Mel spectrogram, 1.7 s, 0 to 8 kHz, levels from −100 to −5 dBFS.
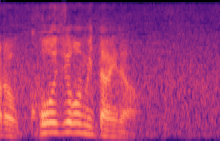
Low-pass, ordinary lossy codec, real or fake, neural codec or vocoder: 7.2 kHz; AAC, 32 kbps; real; none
